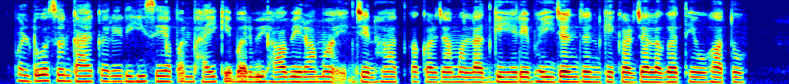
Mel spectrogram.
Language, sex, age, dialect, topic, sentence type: Chhattisgarhi, female, 60-100, Western/Budati/Khatahi, banking, statement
